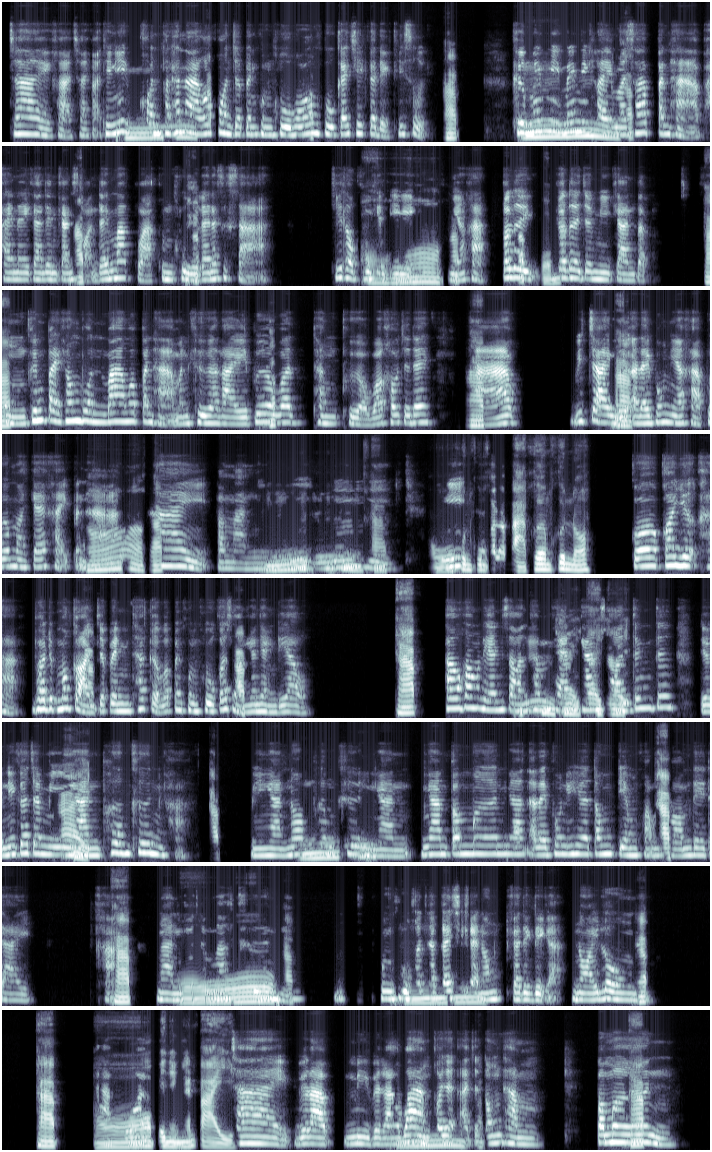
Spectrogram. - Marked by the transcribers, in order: other background noise; mechanical hum; distorted speech
- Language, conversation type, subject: Thai, unstructured, คุณไม่พอใจกับเรื่องอะไรบ้างในระบบการศึกษาของไทย?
